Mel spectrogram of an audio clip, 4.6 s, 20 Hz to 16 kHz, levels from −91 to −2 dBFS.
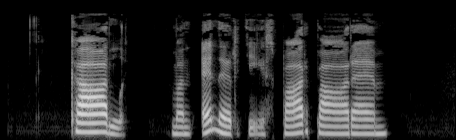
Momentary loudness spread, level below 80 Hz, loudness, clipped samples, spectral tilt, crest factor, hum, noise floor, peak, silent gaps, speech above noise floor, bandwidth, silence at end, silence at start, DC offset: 18 LU; -78 dBFS; -22 LUFS; under 0.1%; -4.5 dB/octave; 22 dB; none; -78 dBFS; -2 dBFS; none; 56 dB; 11.5 kHz; 0.7 s; 0.7 s; under 0.1%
